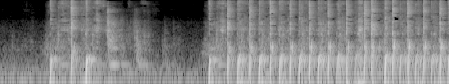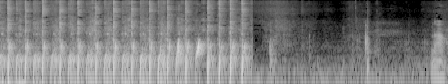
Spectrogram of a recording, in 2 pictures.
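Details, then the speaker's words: Engine start after a DIY, no-rebore fix for light smoking when hot, exhaust not yet fitted and carburettor not yet tuned: a few cranking pops, then a loud open-pipe putter for about five seconds; normal clean start and idle. "kalau udah nyala Tata tadi itu tanda-tanda sukses ya Temen temen tinggal pasang knalpot nya dan selesai ya"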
